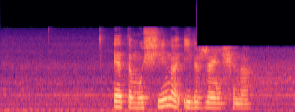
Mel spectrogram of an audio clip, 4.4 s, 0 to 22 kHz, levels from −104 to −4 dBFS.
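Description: At 2.94 s the speech abruptly loses its top end and stays that way to the end: nothing above 3.8 kHz, so it turns dull and boxy. There is no gap at the transition, the level stays roughly the same, and a faint new background noise appears some 55 dB below the signal. The hard band limit, tonal shift and changed noise floor point to the likely cause: the input switched to a poorer device mid-recording.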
